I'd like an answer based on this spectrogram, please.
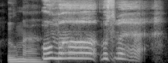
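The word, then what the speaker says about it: Uma Musume: Uma Musma. Musma. There you go. That's the proper pronunciation.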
